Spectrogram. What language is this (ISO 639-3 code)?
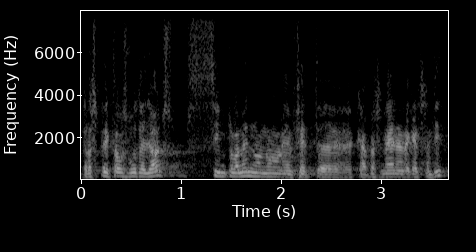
cat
